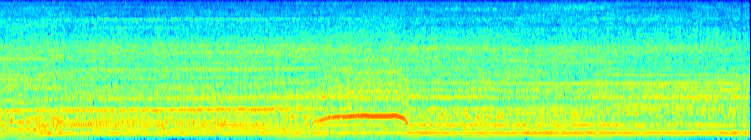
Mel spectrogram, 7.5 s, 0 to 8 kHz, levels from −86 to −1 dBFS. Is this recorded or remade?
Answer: remade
